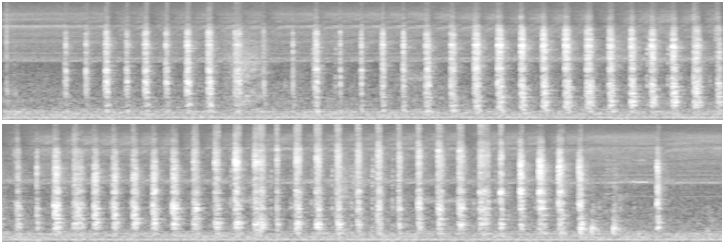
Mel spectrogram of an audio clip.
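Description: Electric nail file (e-file) with a sanding-band bit, its motor humming steadily while the bit is stroked over an acrylic practice nail. A short rasping scrape sounds on each pass, about five a second, as the shine is buffed off around the cuticle.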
